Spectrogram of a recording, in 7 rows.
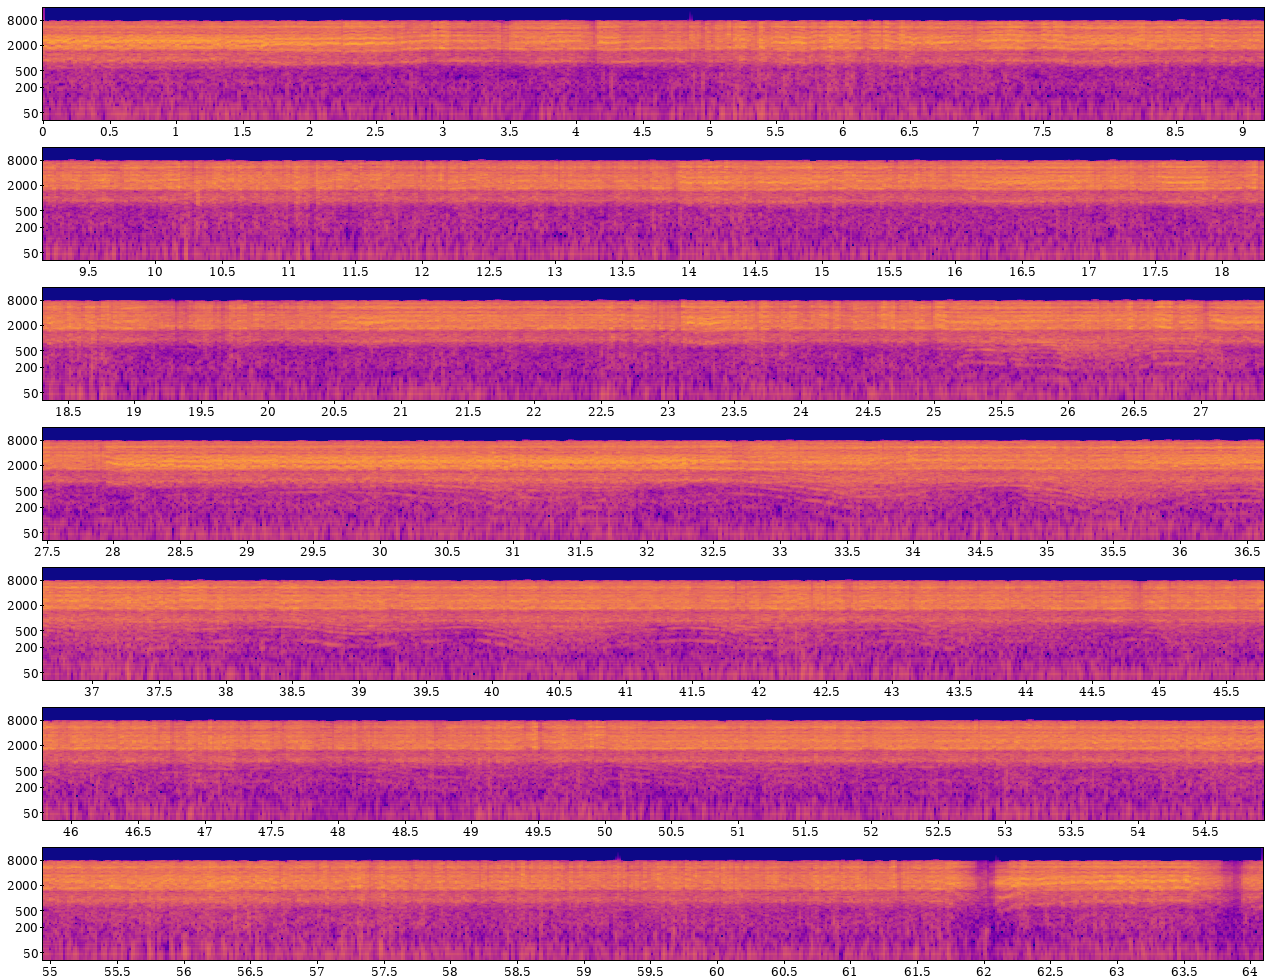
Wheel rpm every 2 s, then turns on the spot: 190, 210, 220, 220, 230, 230, 230, 220, 220, 230, 230, 230, 230, 230, 200, 190, 210, 230, 220, 230, 230, 240, 230, 230, 230, 230, 230, 230, 230, 230, 220, 170.
none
